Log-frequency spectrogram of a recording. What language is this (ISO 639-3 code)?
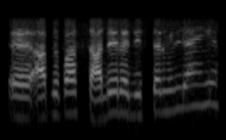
urd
